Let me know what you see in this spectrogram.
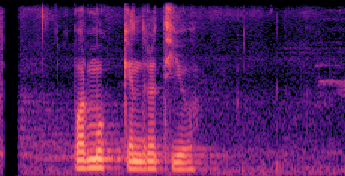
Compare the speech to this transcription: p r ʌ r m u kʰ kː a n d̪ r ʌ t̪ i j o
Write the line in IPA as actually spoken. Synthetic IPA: p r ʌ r m u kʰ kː e n d̪ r ʌ t̪ʰ i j o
